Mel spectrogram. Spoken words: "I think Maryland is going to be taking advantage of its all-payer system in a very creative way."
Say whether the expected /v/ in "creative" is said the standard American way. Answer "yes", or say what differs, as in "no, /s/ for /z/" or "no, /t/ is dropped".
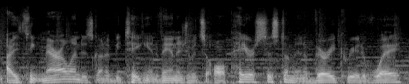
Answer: yes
